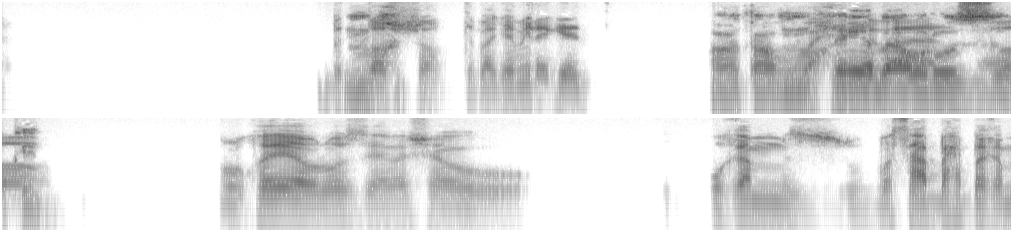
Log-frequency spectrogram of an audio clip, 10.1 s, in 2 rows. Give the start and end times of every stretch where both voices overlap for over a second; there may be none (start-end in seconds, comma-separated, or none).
3.8-5.3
